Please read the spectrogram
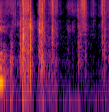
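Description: Canadian polymer banknotes being handled and sorted in the hands, a series of crisp flicks and crinkles as the plastic bills are separated.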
